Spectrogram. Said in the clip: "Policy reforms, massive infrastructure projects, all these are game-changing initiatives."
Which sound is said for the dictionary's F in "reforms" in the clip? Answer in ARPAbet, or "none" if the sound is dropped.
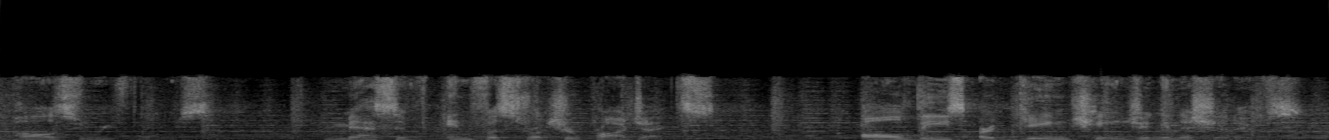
F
